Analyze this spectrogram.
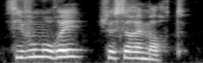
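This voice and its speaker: A passionate young noblewoman cries out in high, impetuous bursts, as a woman reads her. The lines come quick and loud. It is an audiobook voice. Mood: anguished. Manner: impetuous outbursts. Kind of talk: audiobook character reading.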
